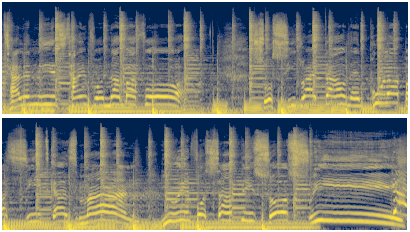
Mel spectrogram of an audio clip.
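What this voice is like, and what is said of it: Sung rap in a Jamaican accent. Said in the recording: “Sounds a little Jamaican there. ... A little Jamaican.”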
